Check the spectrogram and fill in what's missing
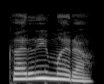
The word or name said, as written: ಕರ್ರಿಮರ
